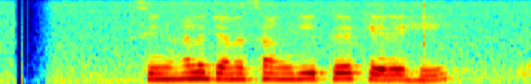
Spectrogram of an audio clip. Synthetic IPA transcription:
siŋɦələd͡ʒanəsaŋɡiːt̪əjəkeɾeɦi

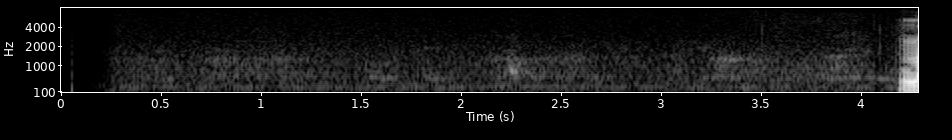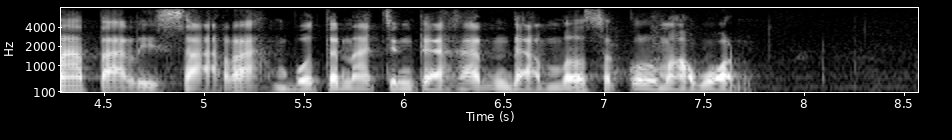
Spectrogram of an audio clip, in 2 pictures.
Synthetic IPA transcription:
nat̪alisa̰ɾahmbot̪ənad̥ʒ̥ə̤ŋɖ̥aɦarnd̪aməlsəkʊlma̰wɔn

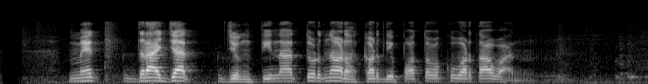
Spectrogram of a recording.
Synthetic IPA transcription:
mɛt̪̚d̪ɾad͡ʒat̪̚ | d͡ʒɨŋt̪inat̪urnərkərd̪ipɔt̪ɔkuwart̪awa̰n

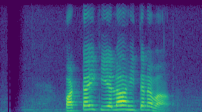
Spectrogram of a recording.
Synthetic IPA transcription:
pɐʈːɐɪkɪjɐlaːɦit̪ːɐnɐʋã̰ː

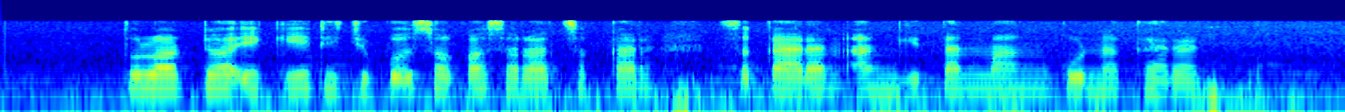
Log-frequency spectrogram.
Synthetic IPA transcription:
t̪ulɔɖ̥ɔ̤ikid̪̥i̤̥ʒ̥ṳpʊʔsɔkɔsəɾɔt̪̚səkarsəkaɾanʔa̰ŋɡit̪anmaŋkunəɡ̥ä̤ɾan

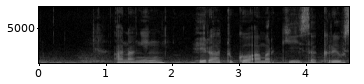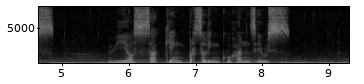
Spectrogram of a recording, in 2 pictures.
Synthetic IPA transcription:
ʔanaŋɪŋheɾa̰d̪̥ṳkɔʔamarɡ̥iz̥aɡ̥ɾes | wiɔsːakɪŋpərsəliŋkṵɦanz̥eus

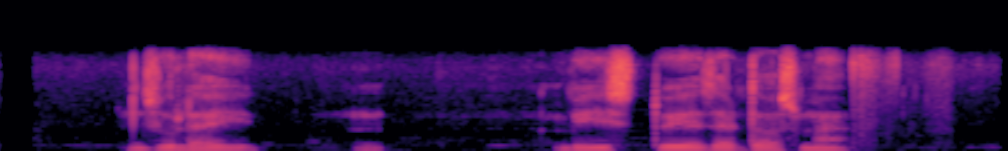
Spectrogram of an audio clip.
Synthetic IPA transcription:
d͡zulaj | bisd̪ujɦʌd͡zard̪ʌsma

